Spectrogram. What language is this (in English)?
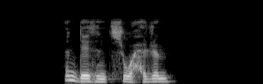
Kabyle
